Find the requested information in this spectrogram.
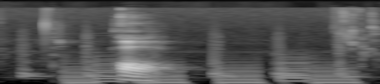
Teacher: opening the jaw quite a bit, rounding the lips and pushing the lips forward in the mouth and keeping the tongue at the back of the mouth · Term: short vowel sound O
